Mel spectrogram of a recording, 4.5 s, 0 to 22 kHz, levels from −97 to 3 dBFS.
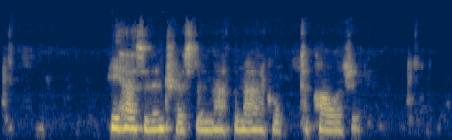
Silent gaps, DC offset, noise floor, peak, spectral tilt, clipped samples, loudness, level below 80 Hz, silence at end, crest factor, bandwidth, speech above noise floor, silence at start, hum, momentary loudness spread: none; under 0.1%; -79 dBFS; -8 dBFS; -3.5 dB/octave; under 0.1%; -25 LUFS; -78 dBFS; 0.95 s; 18 dB; 11.5 kHz; 54 dB; 1.1 s; none; 15 LU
